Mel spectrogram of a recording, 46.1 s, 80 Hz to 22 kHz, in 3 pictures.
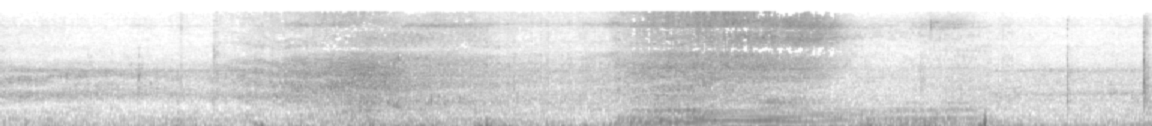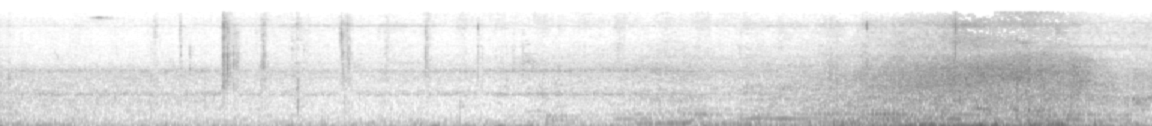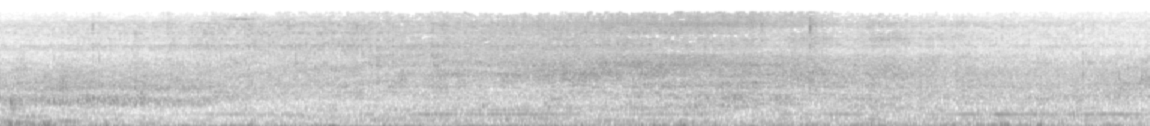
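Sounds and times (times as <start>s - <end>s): traffic with low hum: 0.0s - 46.0s
car driving past: 8.0s - 13.4s.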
